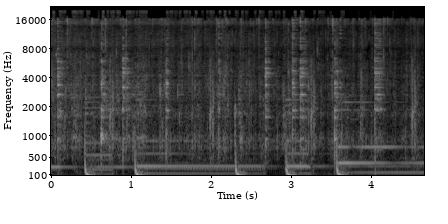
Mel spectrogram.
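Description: Curry leaves are dropped into hot oil and stirred for lemon rice, with about five ringing metallic knocks of a spatula against the pan over a continuous sizzle.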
